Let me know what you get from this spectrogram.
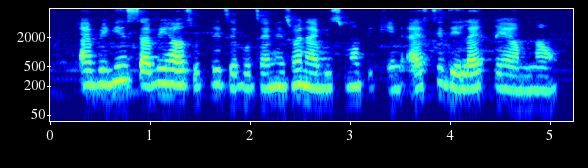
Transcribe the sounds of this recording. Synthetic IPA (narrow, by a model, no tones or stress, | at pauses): aɪbiɡĩnusabihaʊtupletebutɛniswɛ̃naɪbismɔpikʰĩna̰ɪstildelaɪk̚pleãmnaʊ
